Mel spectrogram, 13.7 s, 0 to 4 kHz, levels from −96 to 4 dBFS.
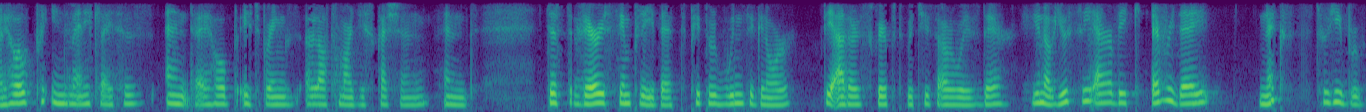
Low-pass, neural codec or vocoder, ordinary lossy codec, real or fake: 3.6 kHz; codec, 16 kHz in and 24 kHz out, 0.8 kbps, FocalCodec, streaming, 65536 codes; AAC, 24 kbps; fake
